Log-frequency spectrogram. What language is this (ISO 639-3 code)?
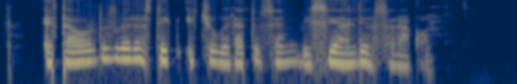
eus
